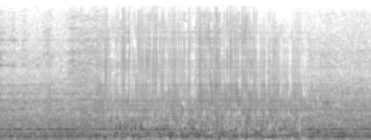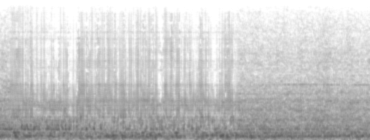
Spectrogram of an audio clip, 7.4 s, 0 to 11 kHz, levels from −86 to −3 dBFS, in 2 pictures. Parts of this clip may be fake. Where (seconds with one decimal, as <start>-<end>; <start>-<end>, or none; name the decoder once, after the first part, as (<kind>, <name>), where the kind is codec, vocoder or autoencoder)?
1.0-3.1 (vocoder, BigVGAN v2); 3.8-6.1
